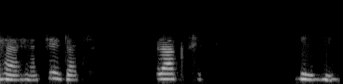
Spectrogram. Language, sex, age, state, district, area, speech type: Bengali, female, 18-30, West Bengal, Kolkata, urban, conversation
